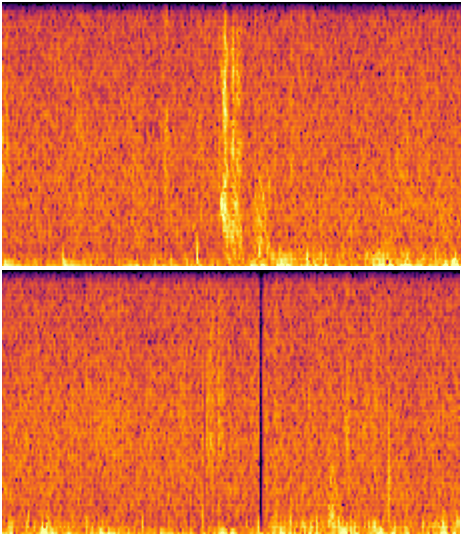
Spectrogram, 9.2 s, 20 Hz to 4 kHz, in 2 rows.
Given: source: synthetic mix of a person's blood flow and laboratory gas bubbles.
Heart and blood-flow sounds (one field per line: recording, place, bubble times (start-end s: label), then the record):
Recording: Doppler ultrasound of blood flow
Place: subclavian vein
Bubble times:
2.17-2.44 s: bubbles
2.50-2.68 s: bubbles
7.82-7.95 s: bubbles
From the record:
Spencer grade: 2 (many but less than half of the cardiac periods contain bubble signals, singularly or in groups)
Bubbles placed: anywhere in the cardiac cycle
